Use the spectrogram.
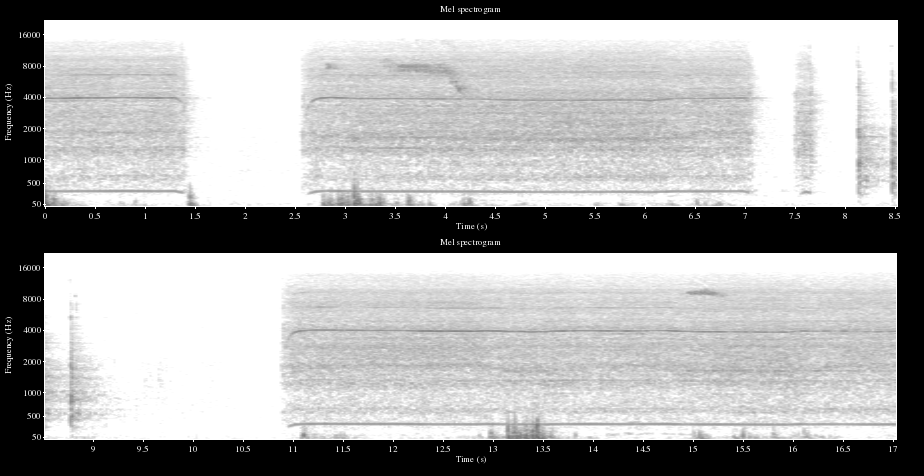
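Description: A power drill whines steadily as the side of its bit cuts tool steel, stops briefly, then runs again, with a stretch of short stuttering bursts in the middle before the steady drilling resumes.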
